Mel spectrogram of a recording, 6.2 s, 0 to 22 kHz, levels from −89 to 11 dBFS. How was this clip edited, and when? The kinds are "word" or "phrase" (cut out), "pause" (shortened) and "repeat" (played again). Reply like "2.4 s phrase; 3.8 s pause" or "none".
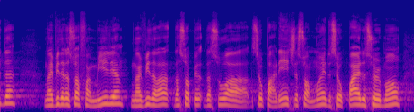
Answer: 1.9 s pause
